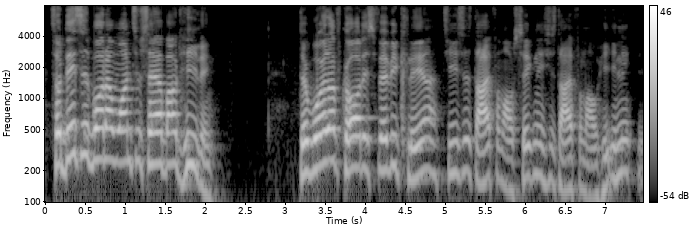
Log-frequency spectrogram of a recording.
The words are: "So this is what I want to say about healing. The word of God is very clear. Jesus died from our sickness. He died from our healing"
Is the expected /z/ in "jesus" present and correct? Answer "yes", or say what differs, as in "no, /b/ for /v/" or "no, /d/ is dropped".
no, /s/ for /z/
